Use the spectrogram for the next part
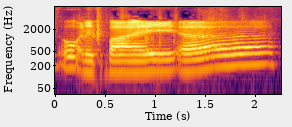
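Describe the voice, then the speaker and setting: Man, middle-aged, slightly high voice, playful storyteller, rambling casual chat, silly, self-deprecating. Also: expressive, very slow, fairly bright tone, slight background noise. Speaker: children's story reader, host. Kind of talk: casual livestream chat and bedtime story reading.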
